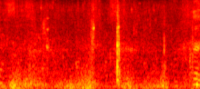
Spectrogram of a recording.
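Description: Wind rumbling on the camera microphone, with a few faint clicks about a second in.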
